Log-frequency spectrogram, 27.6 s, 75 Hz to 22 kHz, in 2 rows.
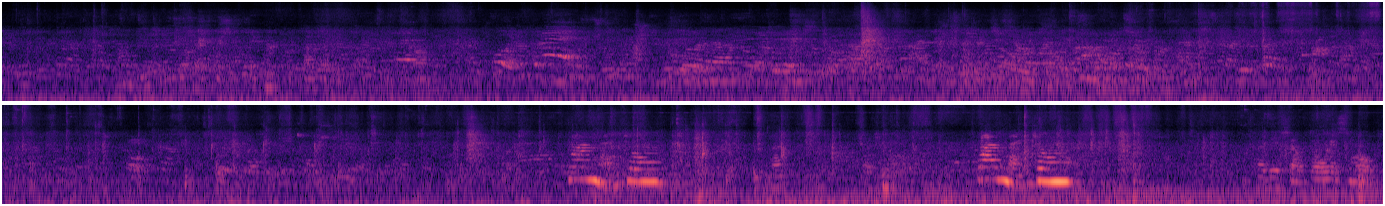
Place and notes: Ministry of Health and Welfare, Taipei - Elevator
in the Elevator, Sony PCM D50 + Soundman OKM II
